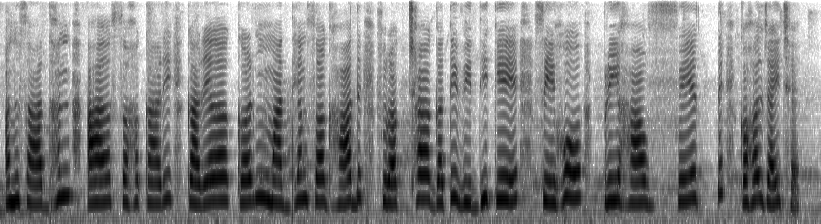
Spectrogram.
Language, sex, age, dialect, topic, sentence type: Maithili, female, 18-24, Eastern / Thethi, agriculture, statement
